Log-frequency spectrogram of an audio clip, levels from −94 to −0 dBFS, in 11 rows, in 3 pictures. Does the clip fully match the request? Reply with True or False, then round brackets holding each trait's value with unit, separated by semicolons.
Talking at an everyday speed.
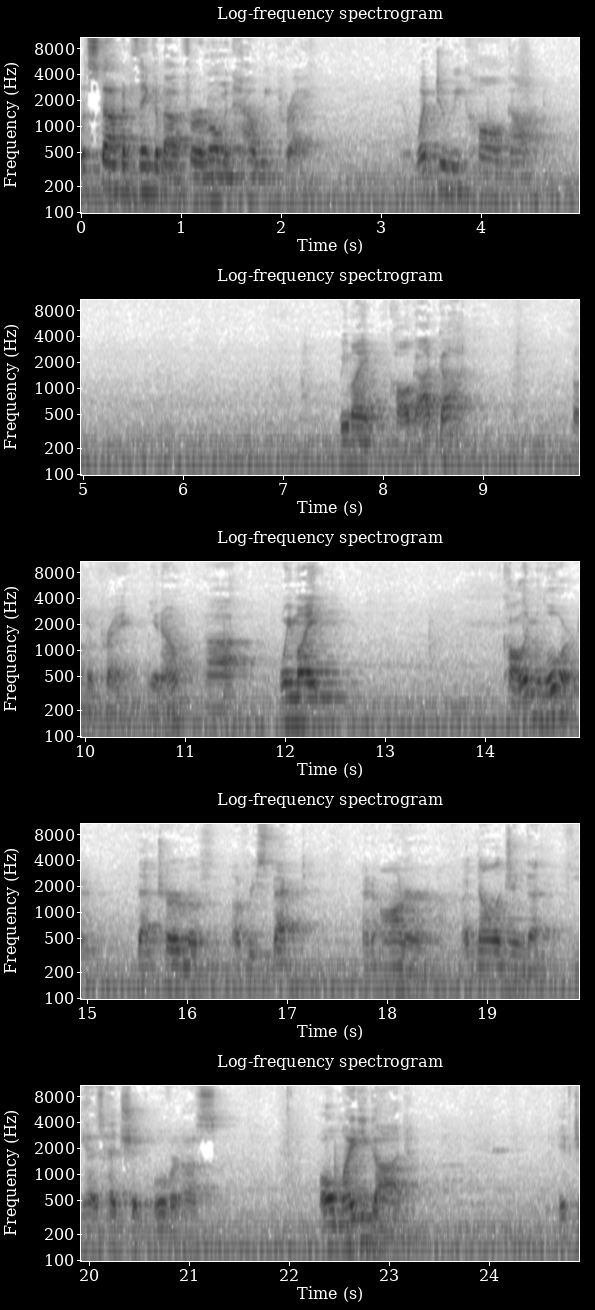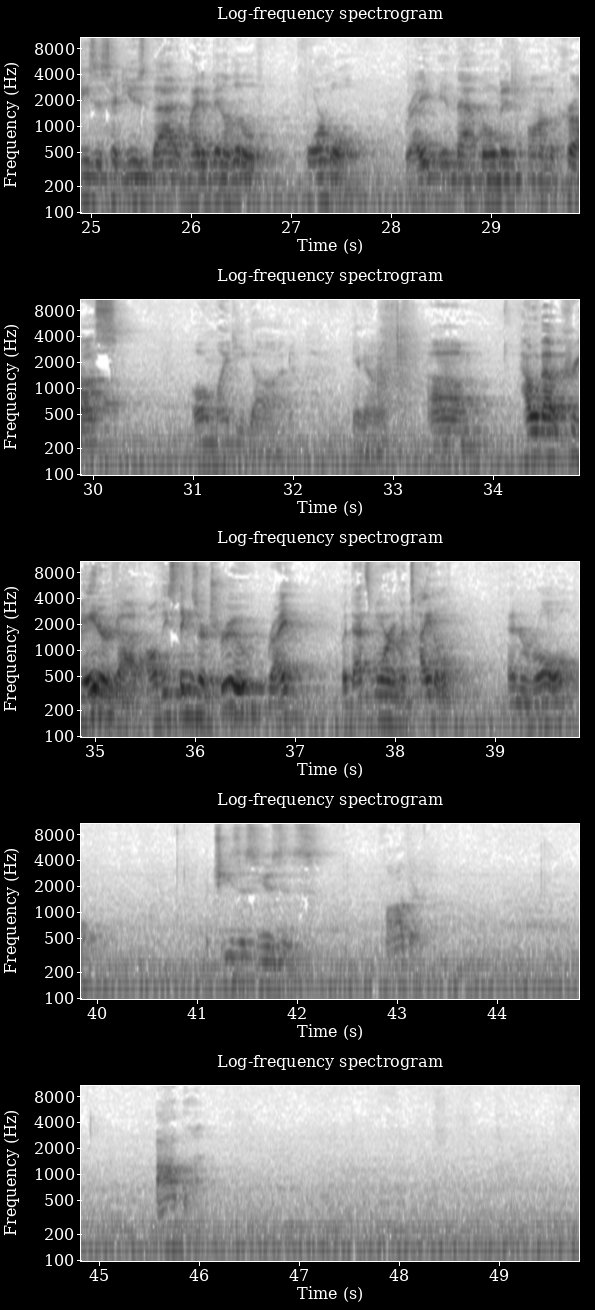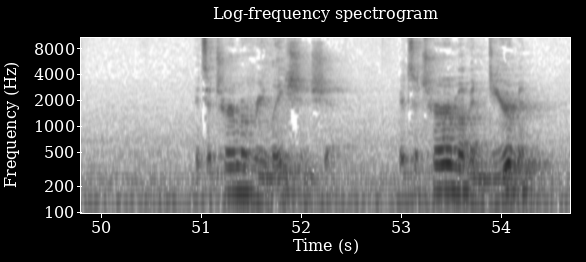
False (115 wpm)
